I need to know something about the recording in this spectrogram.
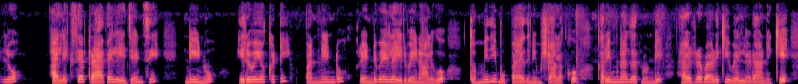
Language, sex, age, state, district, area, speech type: Telugu, female, 30-45, Telangana, Karimnagar, urban, spontaneous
